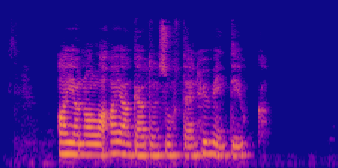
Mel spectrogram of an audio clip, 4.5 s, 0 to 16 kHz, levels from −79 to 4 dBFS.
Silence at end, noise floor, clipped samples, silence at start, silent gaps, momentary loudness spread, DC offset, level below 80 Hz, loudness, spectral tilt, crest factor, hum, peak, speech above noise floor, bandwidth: 0.95 s; -69 dBFS; under 0.1%; 0.75 s; none; 13 LU; under 0.1%; -60 dBFS; -22 LUFS; -5.5 dB/octave; 18 dB; none; -6 dBFS; 47 dB; 11 kHz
